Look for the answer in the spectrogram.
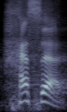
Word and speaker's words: Chesed: Chesed. Can you say that with me? Chesed. That wasn't very good. Clear your throat. Chesed. That's basically how you say it.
